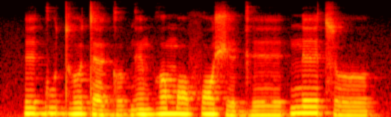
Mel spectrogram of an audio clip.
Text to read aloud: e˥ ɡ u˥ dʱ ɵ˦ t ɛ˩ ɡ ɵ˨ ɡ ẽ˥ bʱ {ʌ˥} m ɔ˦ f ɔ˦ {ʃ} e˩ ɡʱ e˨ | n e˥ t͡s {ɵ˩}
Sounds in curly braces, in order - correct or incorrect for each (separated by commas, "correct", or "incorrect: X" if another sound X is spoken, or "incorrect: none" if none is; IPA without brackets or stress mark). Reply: correct, correct, correct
